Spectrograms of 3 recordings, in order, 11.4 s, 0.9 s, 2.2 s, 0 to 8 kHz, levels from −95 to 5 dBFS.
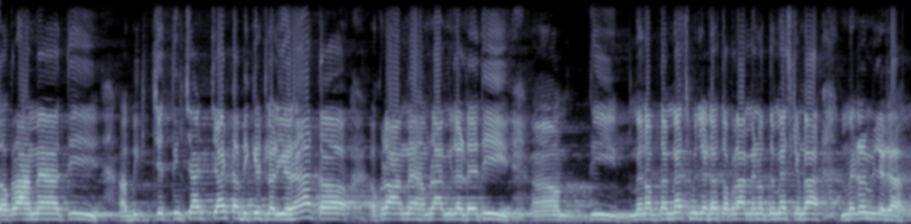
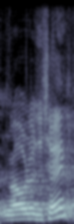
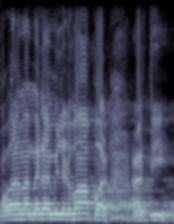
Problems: none marked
